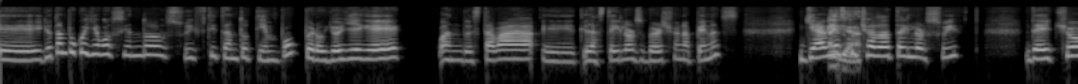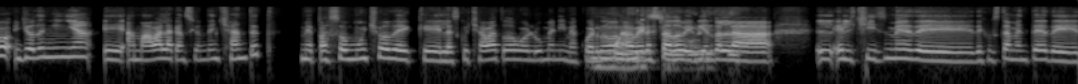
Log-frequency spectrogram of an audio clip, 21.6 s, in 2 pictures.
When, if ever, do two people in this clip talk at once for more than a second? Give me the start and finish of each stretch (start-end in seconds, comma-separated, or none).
16.6-18.2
